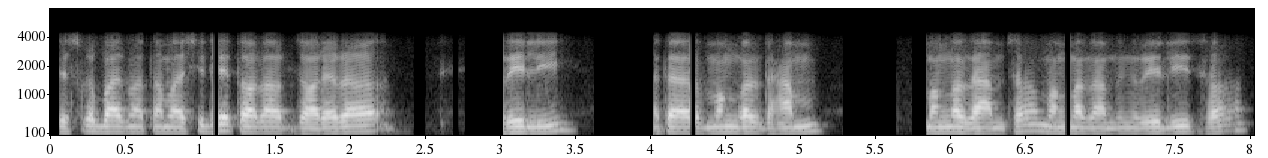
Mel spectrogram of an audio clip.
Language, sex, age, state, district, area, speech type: Nepali, male, 60+, West Bengal, Kalimpong, rural, conversation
